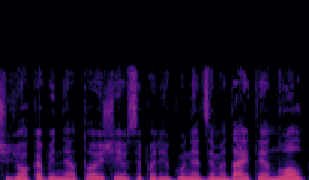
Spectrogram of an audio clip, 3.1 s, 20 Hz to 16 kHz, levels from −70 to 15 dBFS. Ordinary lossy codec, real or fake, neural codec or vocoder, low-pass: AAC, 48 kbps; real; none; 9.9 kHz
